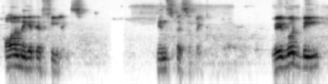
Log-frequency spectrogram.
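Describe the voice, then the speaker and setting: A man with an Indian accent and a bright-ish, mid-range voice hosts a healing session as an instructor on an online call. He explains things didactically, often checking in with a questioning "right?". The video-call audio sounds echoey, as if in a reverberant room.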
